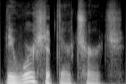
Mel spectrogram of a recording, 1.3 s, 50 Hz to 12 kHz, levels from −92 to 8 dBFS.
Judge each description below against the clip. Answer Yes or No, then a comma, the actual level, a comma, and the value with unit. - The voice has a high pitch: No, low, 110 Hz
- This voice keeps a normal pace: Yes, average, 190 wpm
